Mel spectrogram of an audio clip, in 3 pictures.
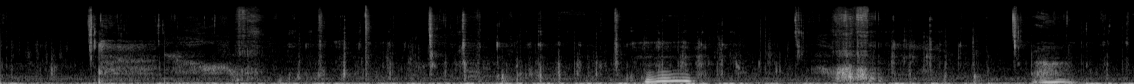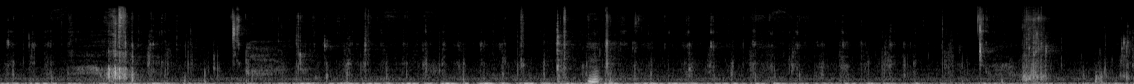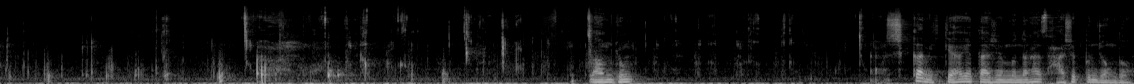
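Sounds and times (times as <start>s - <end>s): chewing and biting food: 0.0s - 1.8s, 2.7s - 31.5s
person humming mm: 6.3s - 7.1s, 10.3s - 10.9s, 17.2s - 17.5s.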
